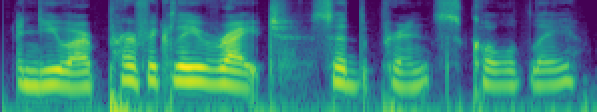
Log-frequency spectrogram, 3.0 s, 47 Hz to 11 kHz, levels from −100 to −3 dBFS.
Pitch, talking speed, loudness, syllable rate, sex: 190 Hz, 180 wpm, -19 LUFS, 5.2 syllables/s, female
